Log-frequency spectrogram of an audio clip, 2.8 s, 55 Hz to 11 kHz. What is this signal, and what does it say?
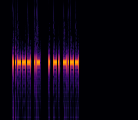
Morse code, heard as a keyed tone, about 47 wpm, 700 Hz. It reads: 2A ENY
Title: Field Day Exchanges - 50wpm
